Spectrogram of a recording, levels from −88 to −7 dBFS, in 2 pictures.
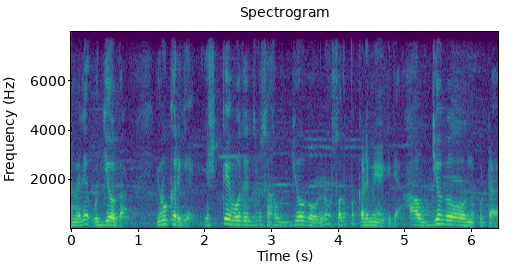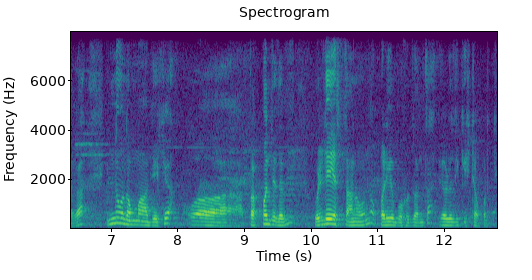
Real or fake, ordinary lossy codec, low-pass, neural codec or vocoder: real; none; none; none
